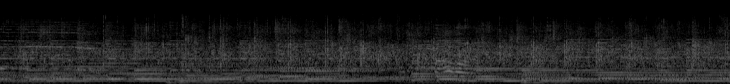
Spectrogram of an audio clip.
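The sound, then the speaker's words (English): An audience applauds guests as they are welcomed back at an evening church gathering: sustained, even clapping that fills the whole stretch, with steady sustained tones and voices mixed in beneath it. “Let's all give them a hand.”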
